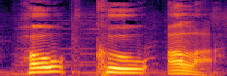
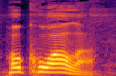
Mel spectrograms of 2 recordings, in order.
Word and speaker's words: Hokuala: Hokuala. Just like koala. So, Hokuala.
